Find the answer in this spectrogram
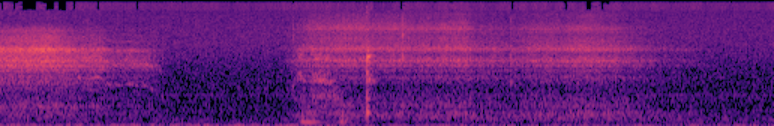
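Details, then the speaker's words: Simulated doctor checkup roleplay: the patient takes deep breaths in and out on request, soft and airy, with no crackles or wheeze; lungs judged clear: normal breath sounds. "Okay, so that is wonderful. Your heart sounds nice and strong, nice beats, okay? Mm-hmm. And your lungs actually sound really clear. Okay. Alright, no crackling or anything like that."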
